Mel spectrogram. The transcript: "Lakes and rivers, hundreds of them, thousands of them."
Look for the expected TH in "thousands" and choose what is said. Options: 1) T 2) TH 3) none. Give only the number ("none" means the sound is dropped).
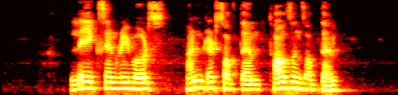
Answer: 1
